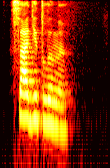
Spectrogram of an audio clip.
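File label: "садитлыны", Komi, female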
